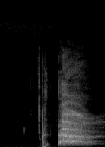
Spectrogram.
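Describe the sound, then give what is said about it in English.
A couple of faint mouth clicks, then a short wet gulp of wine being swallowed, followed by a breathy exhale. “That was just another gulp of wine.”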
